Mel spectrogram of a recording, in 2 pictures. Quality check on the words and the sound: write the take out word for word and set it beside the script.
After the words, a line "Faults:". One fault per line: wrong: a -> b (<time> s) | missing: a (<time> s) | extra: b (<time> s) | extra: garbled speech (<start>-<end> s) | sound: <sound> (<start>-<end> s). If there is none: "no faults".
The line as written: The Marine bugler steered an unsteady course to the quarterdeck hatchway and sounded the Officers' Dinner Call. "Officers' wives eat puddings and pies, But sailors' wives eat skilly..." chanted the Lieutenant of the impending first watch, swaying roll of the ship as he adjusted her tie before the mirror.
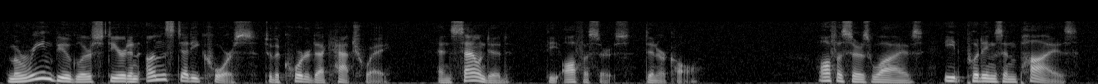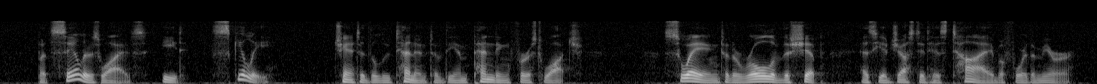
The Marine bugler steered an unsteady course to the quarterdeck hatchway and sounded the Officers' Dinner Call. "Officers' wives eat puddings and pies, But sailors' wives eat skilly..." chanted the Lieutenant of the impending first watch, swaying to the roll of the ship as he adjusted his tie before the mirror.
Faults:
extra: to the (18.2 s)
wrong: her -> his (20.3 s)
